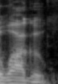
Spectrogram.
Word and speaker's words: Wagyu: Yeah, no Wagyu. – Did I say that right? – Good job.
